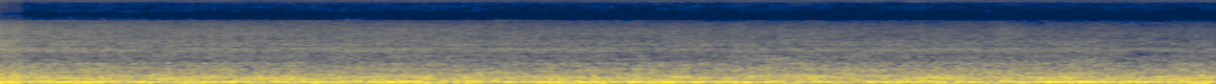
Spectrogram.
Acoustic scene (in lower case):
elevator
